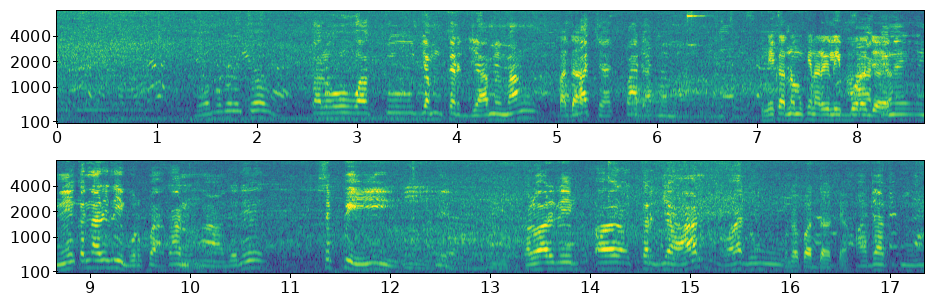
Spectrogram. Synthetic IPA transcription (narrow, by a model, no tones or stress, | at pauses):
jamodalat͡ʃual | kalowak̚t̪ud͡ʒamkərd͡ʒamemaŋ | padaat͡ʃat̪̚padat̪̚namaan | inikarnamuŋkɪnaɾilibʊɾad͡ʒaaninikanaɾilibʊrpakanəd͡ʒadi | səpi | jakaloaɾilibəkərd͡ʒaːn | waduudapadat̪ja̰padat̪̚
